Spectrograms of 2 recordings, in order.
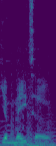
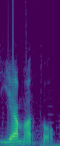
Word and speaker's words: Yamato: may cry 4 where they said yamato like a tomato is that virgil sword strong devil maker sure pretty sure if you want to say it properly it's yamato yeah yamato that that's how i say it and like dante says um gotta say it with a slight japanese accent and that's correct sorry right it will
